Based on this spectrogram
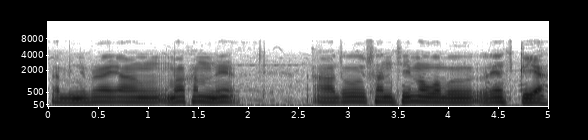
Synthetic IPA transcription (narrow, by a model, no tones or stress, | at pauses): abinipʰɾajaŋmakʰamne | adɔsansʰimawabɯɾenskɯja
